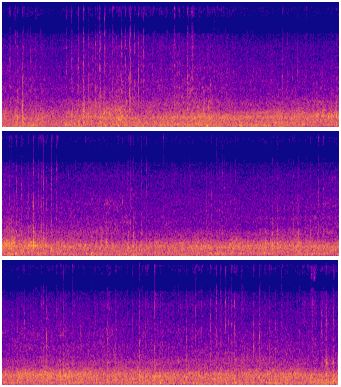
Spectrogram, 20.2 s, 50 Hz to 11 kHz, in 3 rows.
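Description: Cars of a 7.5-inch gauge ride-on train rolling along the track, heard from the rear car: a steady rumble of steel wheels on rail with light clicks.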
